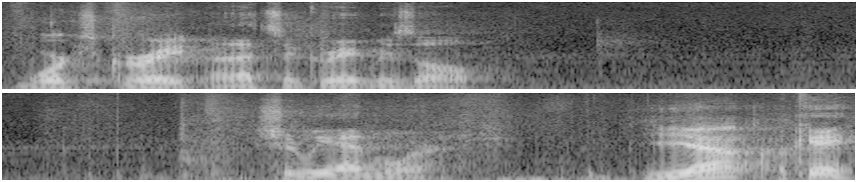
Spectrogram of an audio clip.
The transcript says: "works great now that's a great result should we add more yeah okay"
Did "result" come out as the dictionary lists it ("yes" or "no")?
yes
